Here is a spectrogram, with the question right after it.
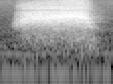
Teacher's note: Sh is a strong hissing sound.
